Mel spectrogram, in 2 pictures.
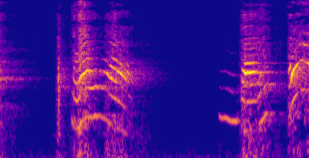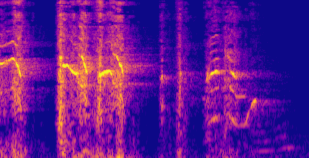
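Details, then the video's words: Talking pet Rose-ringed parakeet, said to say 'mummy papa', mixes squeaky, scratchy chatter with short looping voice-like tones, in several bursts with pauses, indoors. "Natural Sound of Talking Ringneck Parrot"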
